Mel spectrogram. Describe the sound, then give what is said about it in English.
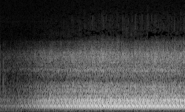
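A car engine idles with a steady low rumble and throb, swelling slightly in the first second and then holding constant, with no voices over it. “All right, park the car, quick.”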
